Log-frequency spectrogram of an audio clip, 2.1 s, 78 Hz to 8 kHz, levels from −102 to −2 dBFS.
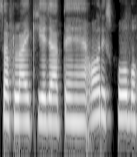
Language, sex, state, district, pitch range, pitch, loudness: Hindi, female, Uttar Pradesh, Etah, 225-245 Hz, 230 Hz, -15 LUFS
